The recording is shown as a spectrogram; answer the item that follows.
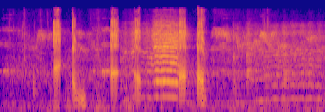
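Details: Goat on a small farm: one short quavering bleat with a wavering tremolo, lasting about half a second, set among sharp clicks and knocks, with faint background noise afterwards.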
